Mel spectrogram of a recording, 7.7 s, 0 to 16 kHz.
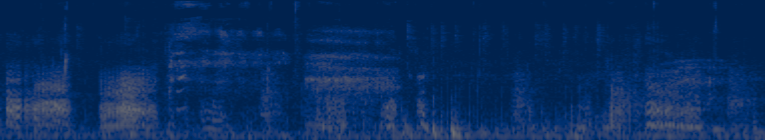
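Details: F1b Cavapoo puppies about four weeks old growl and give small yapping barks in bursts, with a person speaking softly.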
